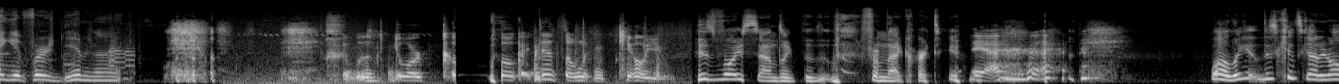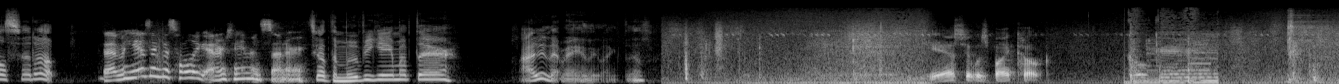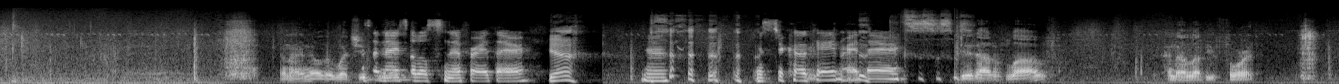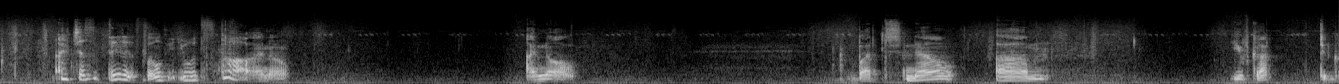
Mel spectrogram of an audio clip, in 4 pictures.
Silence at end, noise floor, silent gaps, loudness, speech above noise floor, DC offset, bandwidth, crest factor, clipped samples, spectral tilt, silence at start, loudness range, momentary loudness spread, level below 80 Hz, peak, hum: 0 s; -61 dBFS; none; -19 LUFS; 43 dB; under 0.1%; 15 kHz; 20 dB; under 0.1%; -4.5 dB/octave; 0 s; 7 LU; 14 LU; -42 dBFS; 0 dBFS; none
